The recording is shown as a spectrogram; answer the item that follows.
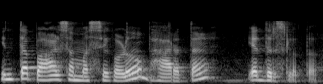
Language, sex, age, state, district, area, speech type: Kannada, female, 45-60, Karnataka, Bidar, urban, spontaneous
